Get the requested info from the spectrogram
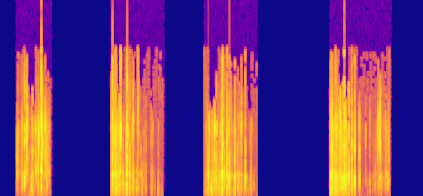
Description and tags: crack bones
bones, crack, sfx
